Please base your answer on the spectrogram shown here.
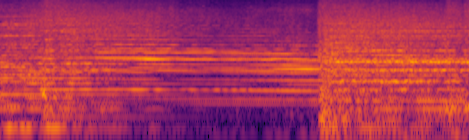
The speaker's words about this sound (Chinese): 一列精准扶贫的公益列车。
